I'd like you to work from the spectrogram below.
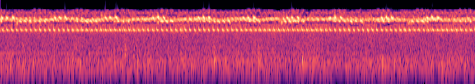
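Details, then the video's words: Nighttime cricket chorus from a quiet European summer forest, shrill and continuous, the upper trill pulsing quickly and rising and falling slightly in waves over a constant high ringing note. "Grillen zirpen in der Nacht"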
